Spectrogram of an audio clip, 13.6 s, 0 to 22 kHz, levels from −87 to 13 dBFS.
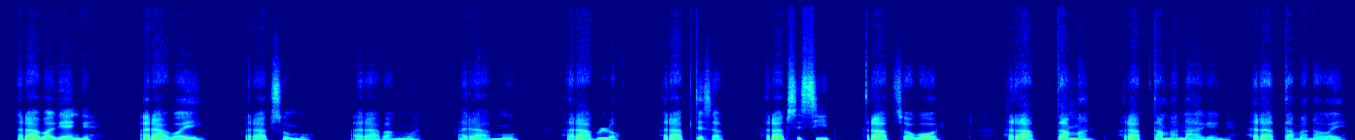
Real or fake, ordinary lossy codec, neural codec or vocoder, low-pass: fake; none; autoencoder, 48 kHz, 32 numbers a frame, DAC-VAE, trained on Japanese speech; none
